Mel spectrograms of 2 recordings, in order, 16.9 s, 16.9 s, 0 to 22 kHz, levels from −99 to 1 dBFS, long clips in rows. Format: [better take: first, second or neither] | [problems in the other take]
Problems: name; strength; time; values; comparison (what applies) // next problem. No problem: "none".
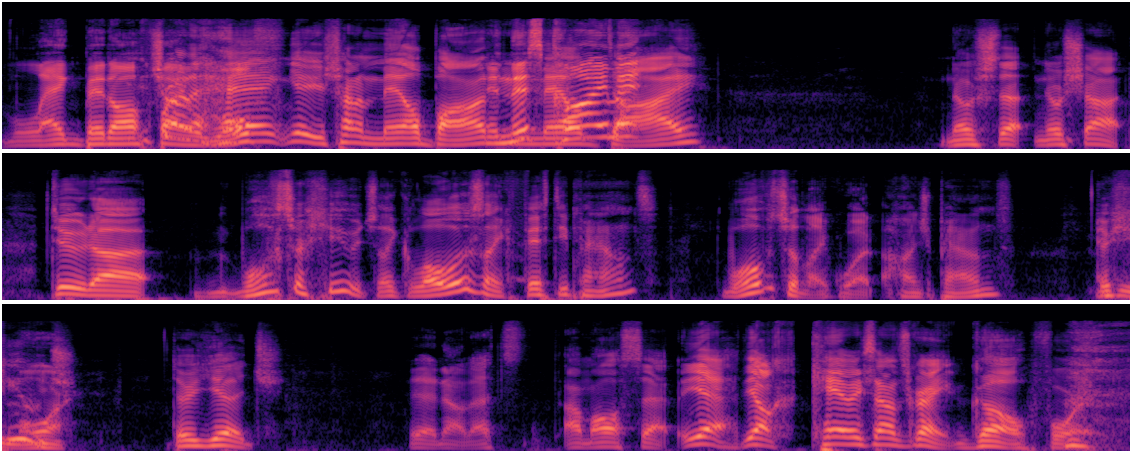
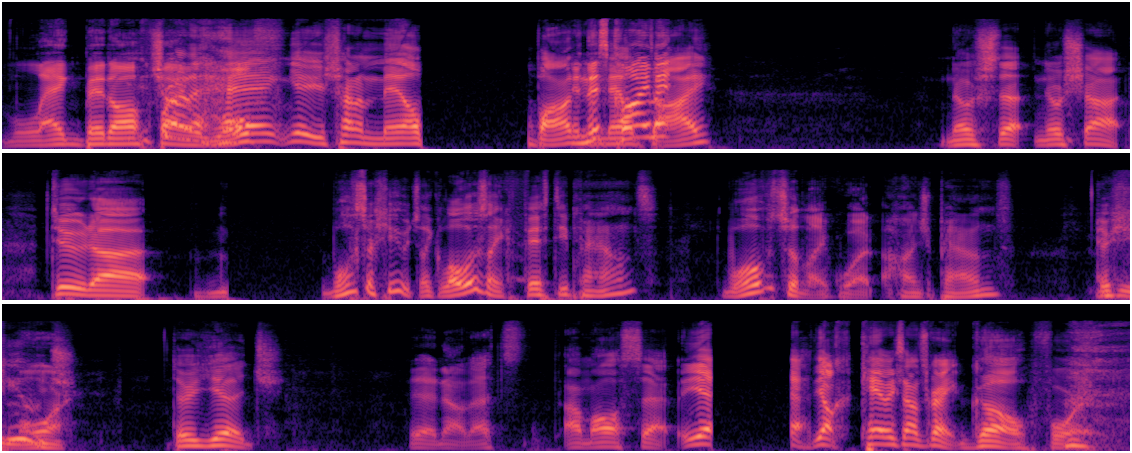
first | audio freezing; at 2 s for 0.5 s, at 7 s and at 15 s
